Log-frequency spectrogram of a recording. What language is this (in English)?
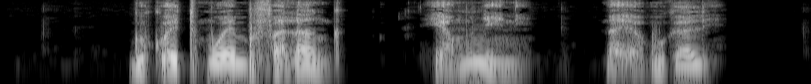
Hemba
